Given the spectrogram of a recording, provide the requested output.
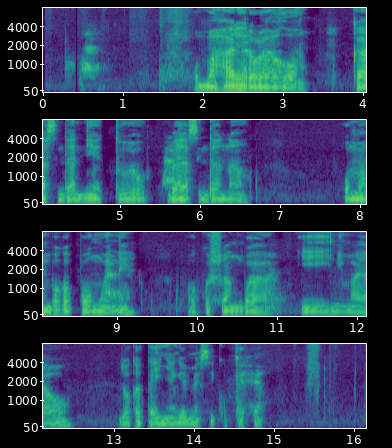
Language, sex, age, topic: Oshiwambo, male, 25-35, finance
